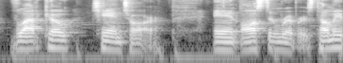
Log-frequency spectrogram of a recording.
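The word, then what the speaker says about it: Vlatko Čančar: i said that correctly flat coach chanchar kanshar somebody also told me how to say that correctly vladko chantar and austin rivers tell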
